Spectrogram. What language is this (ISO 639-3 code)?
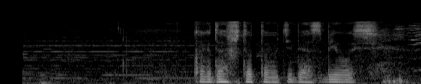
rus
